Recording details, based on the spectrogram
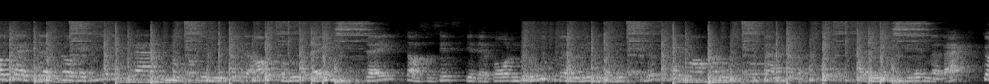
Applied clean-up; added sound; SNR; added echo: none; Drum kit; 0 dB; reverberation time 0.6 s.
